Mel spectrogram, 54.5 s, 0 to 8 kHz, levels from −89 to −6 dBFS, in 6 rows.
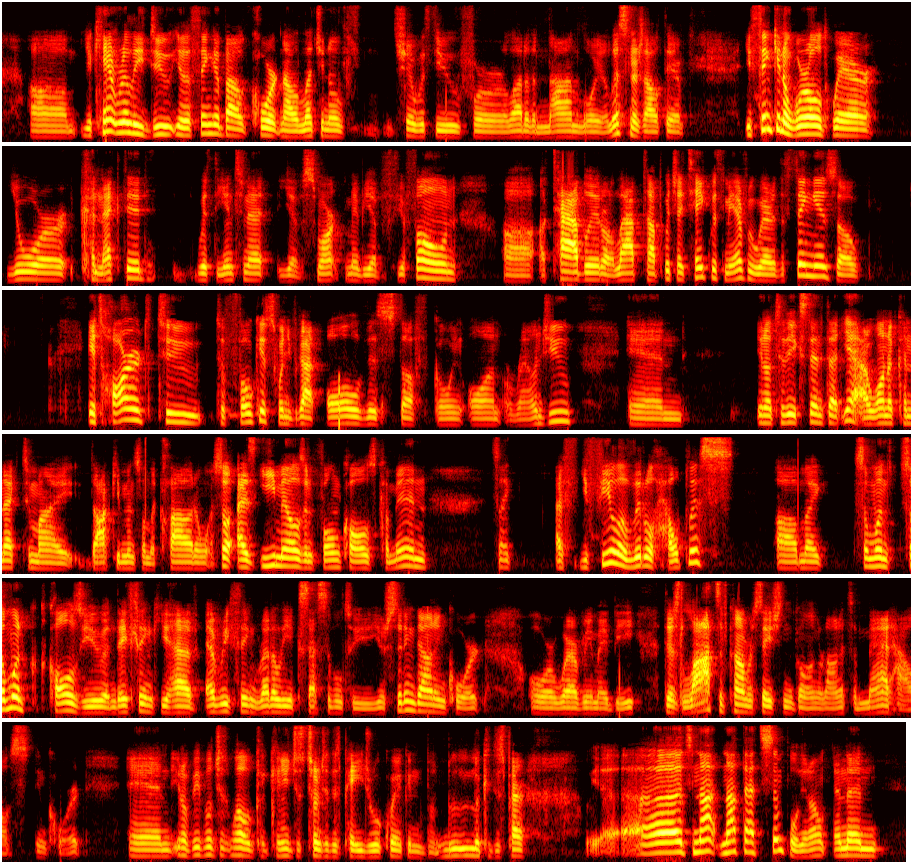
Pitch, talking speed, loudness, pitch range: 140 Hz, 200 wpm, -29 LUFS, 125-165 Hz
